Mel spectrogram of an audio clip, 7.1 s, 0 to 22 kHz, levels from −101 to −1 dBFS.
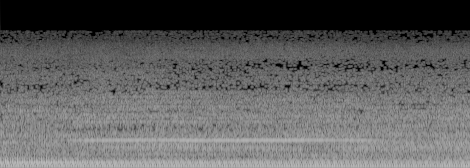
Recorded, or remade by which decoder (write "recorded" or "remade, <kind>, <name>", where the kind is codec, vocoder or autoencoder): recorded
